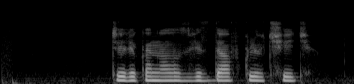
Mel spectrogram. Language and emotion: Russian, neutral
